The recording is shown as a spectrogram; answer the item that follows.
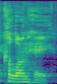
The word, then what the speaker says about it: Calonge: why we have Colon here with us. did I get the pronouncing of your name right? Good enough. Okay. Very good. How How would I do it per perfectly? Colon.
